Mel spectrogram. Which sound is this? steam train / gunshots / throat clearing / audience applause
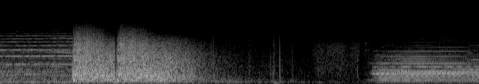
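gunshots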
